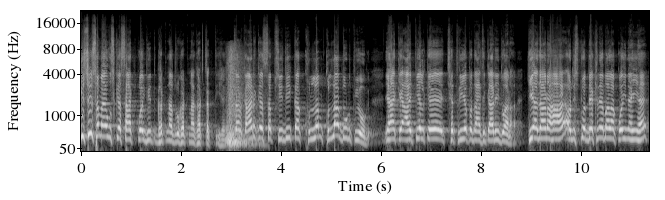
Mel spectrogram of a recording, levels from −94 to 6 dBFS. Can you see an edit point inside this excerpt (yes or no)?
yes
